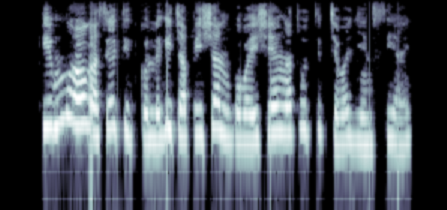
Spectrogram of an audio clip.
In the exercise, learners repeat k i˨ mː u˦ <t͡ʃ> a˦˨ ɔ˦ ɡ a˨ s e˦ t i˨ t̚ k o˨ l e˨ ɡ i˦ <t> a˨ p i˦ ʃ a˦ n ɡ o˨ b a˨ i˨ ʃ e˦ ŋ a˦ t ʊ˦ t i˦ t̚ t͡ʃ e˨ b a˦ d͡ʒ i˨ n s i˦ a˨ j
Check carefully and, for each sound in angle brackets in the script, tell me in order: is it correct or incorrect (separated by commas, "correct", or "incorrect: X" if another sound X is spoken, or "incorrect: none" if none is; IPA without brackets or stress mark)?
incorrect: none, incorrect: t͡ʃ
